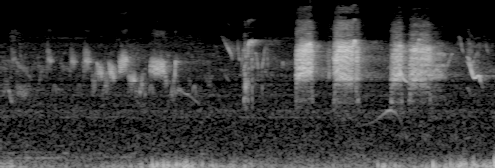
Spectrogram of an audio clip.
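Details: On an evening, a wild black francolin calls from atop mud, giving three loud scratchy notes spaced about half a second apart. Scattered soft chirps of other birds come before them, and wind rumbles low underneath.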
